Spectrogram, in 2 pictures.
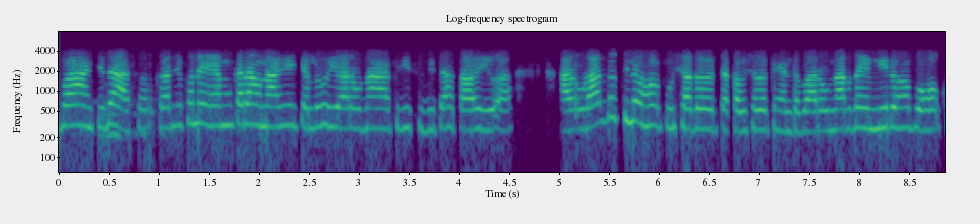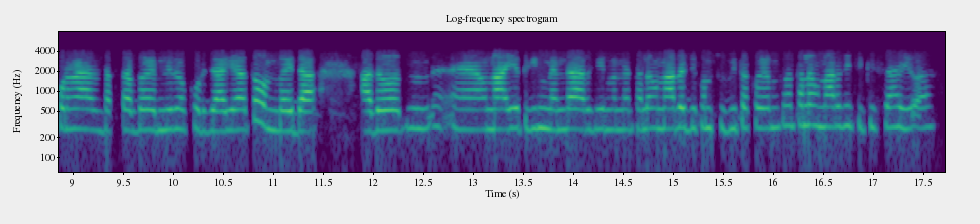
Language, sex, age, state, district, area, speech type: Santali, female, 30-45, West Bengal, Birbhum, rural, conversation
